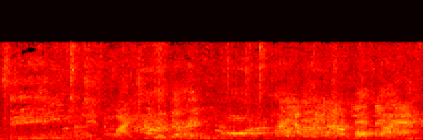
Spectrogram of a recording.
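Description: Young girls' voices, high-pitched and close, talking over one another without pause.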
